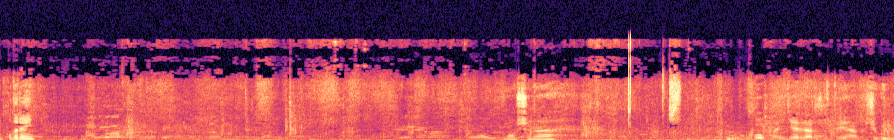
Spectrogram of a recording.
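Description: Men talk close by with animation, outdoors.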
